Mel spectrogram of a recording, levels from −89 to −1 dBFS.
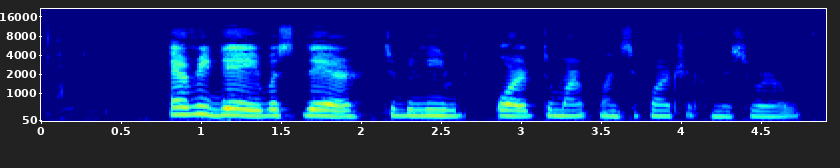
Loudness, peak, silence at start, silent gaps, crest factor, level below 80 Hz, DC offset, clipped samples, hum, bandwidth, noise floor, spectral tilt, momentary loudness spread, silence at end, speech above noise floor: -42 LUFS; -24 dBFS; 0.8 s; none; 20 dB; -84 dBFS; under 0.1%; under 0.1%; none; 12.5 kHz; -85 dBFS; -4 dB/octave; 19 LU; 0.2 s; 41 dB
